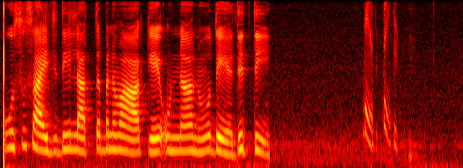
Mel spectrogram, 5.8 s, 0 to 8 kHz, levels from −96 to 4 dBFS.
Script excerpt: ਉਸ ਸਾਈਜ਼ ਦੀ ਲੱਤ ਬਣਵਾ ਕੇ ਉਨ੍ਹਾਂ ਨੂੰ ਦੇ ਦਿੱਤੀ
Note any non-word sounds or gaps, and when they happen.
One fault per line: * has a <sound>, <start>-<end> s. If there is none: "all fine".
* has a chirp, 4.5-5.0 s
